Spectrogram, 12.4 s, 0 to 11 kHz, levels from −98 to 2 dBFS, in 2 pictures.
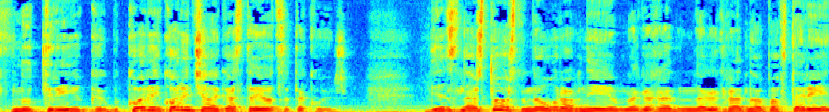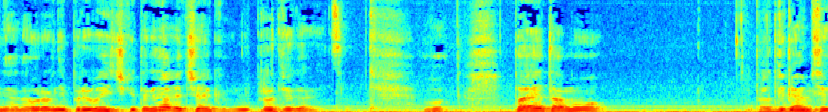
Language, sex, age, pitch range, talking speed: Russian, male, 20-39, 115-165 Hz, 130 wpm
